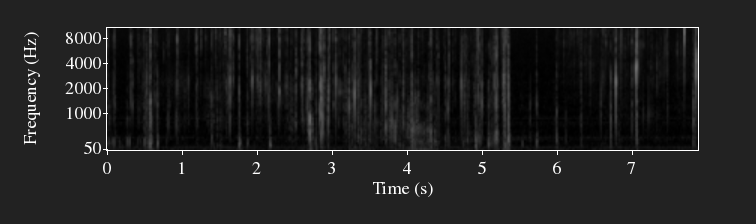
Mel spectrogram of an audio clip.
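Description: Fingertips with short nails on both hands scratch and tap the hollow silver wire-mesh metal grille of a large condenser microphone. Quiet, dense crackling scratches mix with sharp, dry clicks that stop almost instantly, over a steady low hum.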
